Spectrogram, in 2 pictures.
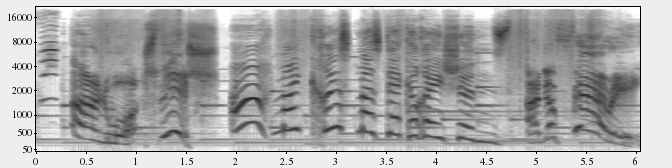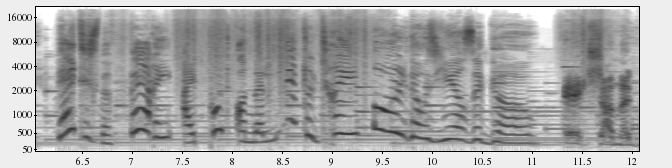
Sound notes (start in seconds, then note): none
